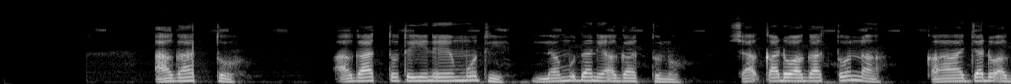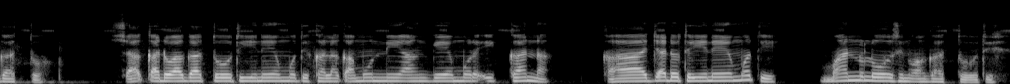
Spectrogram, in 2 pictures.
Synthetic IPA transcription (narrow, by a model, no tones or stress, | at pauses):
ʔɐɡɐt̪ːɔ | ʔɐɡɐt̪ːɔt̪ɛjɪne̞ːmːɔt̪ɪlɐmʊd̪ɐnɪɐ̰ɡɐt̪ːɔnɔ | ʃɐ̰kʼːɐd̪ɔɐɡɐt̪ːɔnːɐ | kaːd͡ʒɐd̪ɔɐɡɐt̪ːɔ | ʃɐkʼːɐd̪ɔɐɡɐt̪ːoːt̪ɪjɪne̞ːmːɔt̪ɪkɐlɐkʼɐmʊnːiːɐŋɡe̞ːmːɔɾɛɪkːɐnːɐ | kaːd͡ʒɐd̪ɔt̪ɛjɪne̞ːmːɔt̪ɪ | mɐnːʊlo̞ːs̬ɪnʊɐɡɐt̪ːoːt̪ɪ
